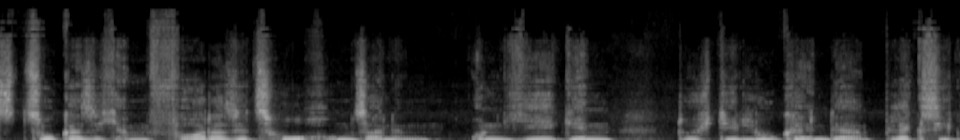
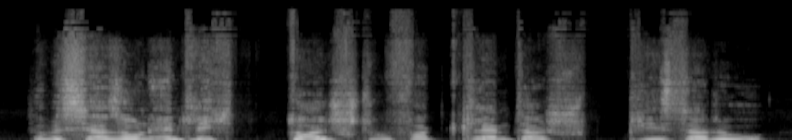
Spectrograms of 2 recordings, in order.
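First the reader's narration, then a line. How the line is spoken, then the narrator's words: Slurred, loud. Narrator (German): Cranko lallte noch immer, aber seine Stimme war jetzt laut geworden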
